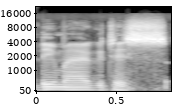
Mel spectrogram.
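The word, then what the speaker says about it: demagogues: डिमैगिस भी हम बोलते हैं। डिमैगिस जी ओ यानी साइलेंट हो जाएगा वो।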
